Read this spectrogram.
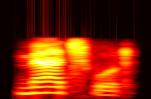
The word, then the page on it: matchwood: Indian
